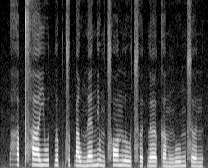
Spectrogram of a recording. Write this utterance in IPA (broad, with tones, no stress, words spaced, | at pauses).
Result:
hɐ˨˥p̚t͡sʰaː˨ juː˨t̚lʊ˨˥k̚ t͡sʊ˨k̚aː˨˩w n̪ɛː˨˧njʊ˨˩ŋt͡sʰɔː˧n luː˨˩t͡sʰɵ˨t̚lœː˨ kɐ˨˩m ŋuː˨˧ŋsɵ˨n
